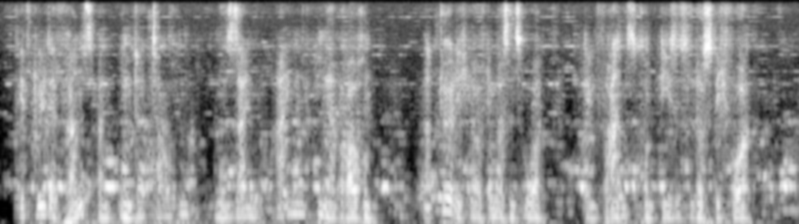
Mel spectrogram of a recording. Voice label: test male synthconv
